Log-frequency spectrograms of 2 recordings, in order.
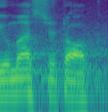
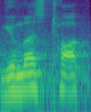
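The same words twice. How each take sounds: First: Both t sounds are pronounced separately. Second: The two t sounds merge into one. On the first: The speaker calls it wrong. "You must talk ऐसे नहीं" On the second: The speaker calls it right. "इन दोनों टी को एक कर देंगे"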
